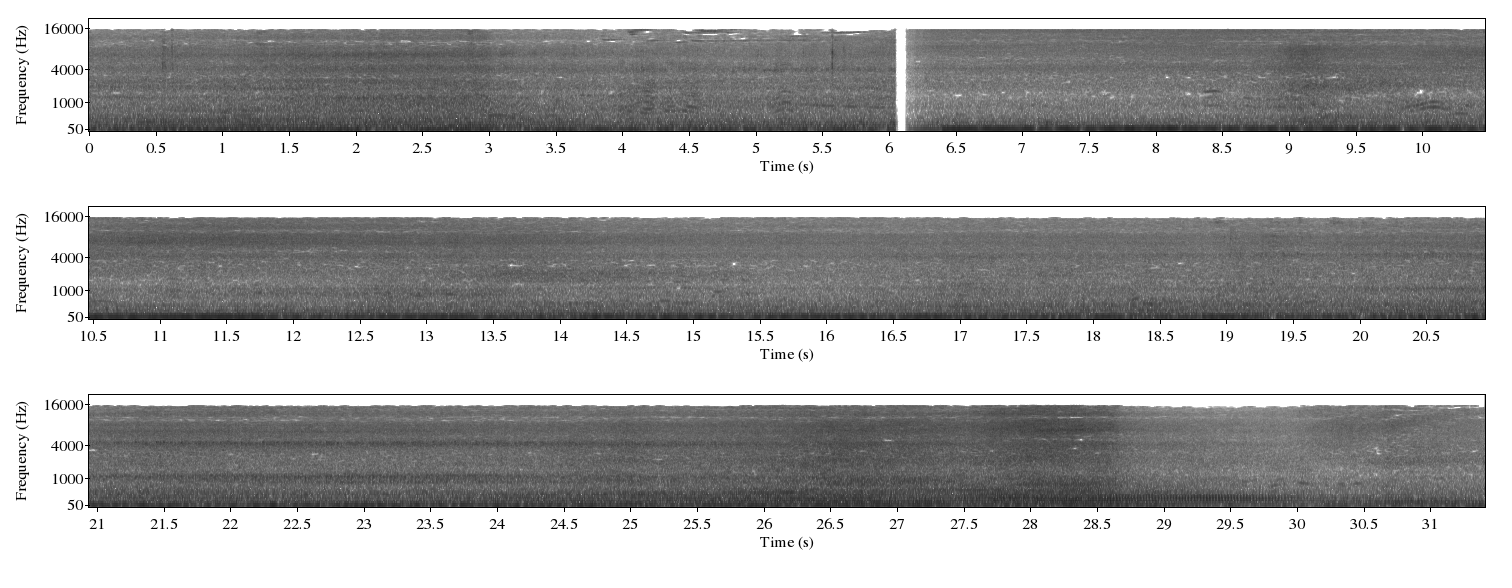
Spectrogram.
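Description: Diesel coach engines idling close by: a deep, steady rumble, broken by a brief cut about six seconds in. Near the end it grows louder, with a rising engine note as an engine revs.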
